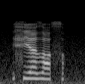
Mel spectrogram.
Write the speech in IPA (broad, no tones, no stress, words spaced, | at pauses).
fʲɜðɒθ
